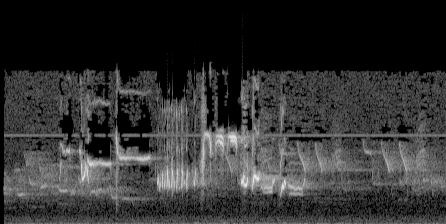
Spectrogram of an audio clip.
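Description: Birds chirping and singing: many quick overlapping chirps and trills, busiest in the middle and dying down near the end.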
